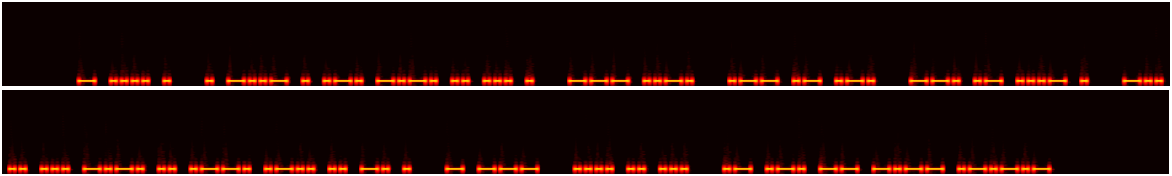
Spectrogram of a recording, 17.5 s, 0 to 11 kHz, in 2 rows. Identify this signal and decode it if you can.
Morse code, heard as a keyed tone, about 30 wpm, 700 Hz. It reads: THE EXERCISE OF WAR GAVE DISCIPLINE TO HIS ARMY.
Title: Sentences from Top 1000 Words - Review Part 6 - 30wpm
